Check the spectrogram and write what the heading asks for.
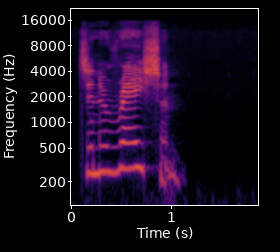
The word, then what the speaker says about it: generation: Rappelle-toi, accent tonique, juste avant le sion. Shun. Generation.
